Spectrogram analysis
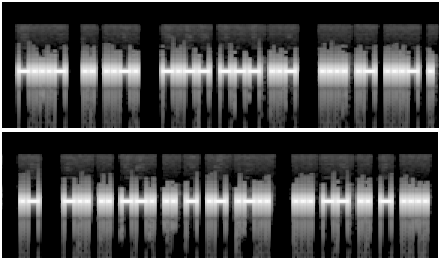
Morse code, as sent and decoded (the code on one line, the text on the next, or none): -...- / .. ..-. / -.-- --- ..- / .... .- ...- . / .- / -.. .. --. .. - .- .-.. / ... -- .. - ....
<BT> IF YOU HAVE A DIGITAL SMITH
